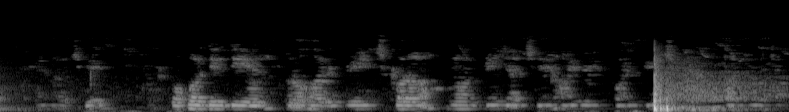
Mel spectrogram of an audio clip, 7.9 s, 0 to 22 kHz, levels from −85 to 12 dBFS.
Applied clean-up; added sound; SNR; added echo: classical method WPE with log-MMSE.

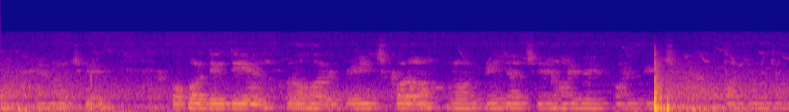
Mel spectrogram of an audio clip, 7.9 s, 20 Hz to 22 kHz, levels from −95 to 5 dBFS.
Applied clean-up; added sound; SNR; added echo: none; Fireworks; -4 dB; reverberation time 0.2 s.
